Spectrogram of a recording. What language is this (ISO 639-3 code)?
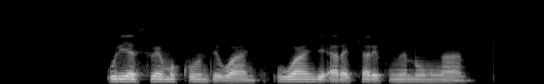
kin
